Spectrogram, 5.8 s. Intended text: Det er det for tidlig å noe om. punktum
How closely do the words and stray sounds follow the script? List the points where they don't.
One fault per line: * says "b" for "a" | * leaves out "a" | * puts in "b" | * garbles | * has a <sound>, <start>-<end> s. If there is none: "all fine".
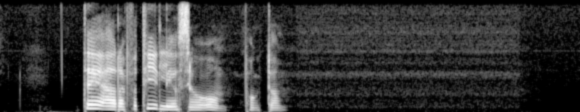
all fine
